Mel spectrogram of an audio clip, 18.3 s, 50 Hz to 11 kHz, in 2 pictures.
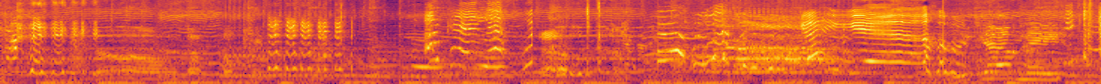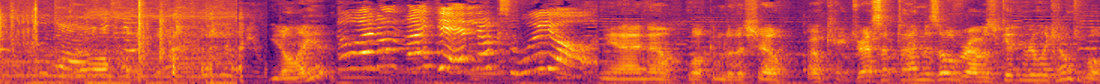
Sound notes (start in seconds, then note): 0.0 giggles; 0.6 groaning while he puts on the wings; 2.0 giggling; 3.3 kid makes silly noises while another is talking in the background; 5.5 more giggling; 8.6 giggles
